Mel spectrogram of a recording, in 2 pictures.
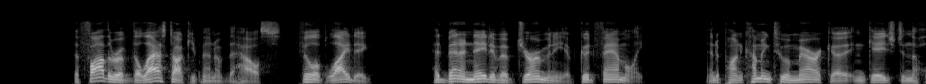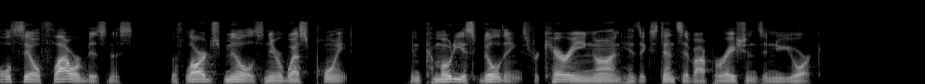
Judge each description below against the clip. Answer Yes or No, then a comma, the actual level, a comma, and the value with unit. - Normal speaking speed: Yes, average, 160 wpm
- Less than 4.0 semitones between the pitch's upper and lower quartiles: No, average, 4.5 semitones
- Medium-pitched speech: No, low, 100 Hz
